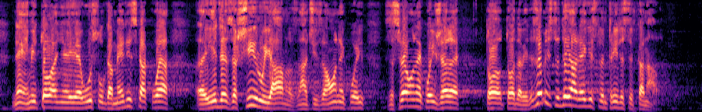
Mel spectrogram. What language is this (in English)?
Serbian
